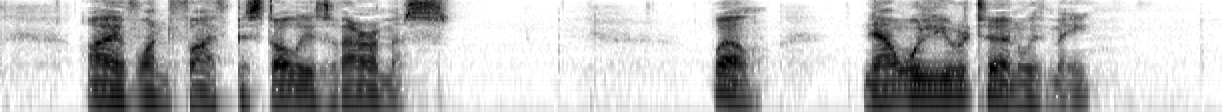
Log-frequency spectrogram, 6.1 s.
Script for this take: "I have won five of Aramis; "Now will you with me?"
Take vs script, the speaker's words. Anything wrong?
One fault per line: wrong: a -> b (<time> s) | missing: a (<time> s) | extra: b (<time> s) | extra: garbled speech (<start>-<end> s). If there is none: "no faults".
extra: pistoles (1.1 s)
extra: Well (3.6 s)
extra: return (4.8 s)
